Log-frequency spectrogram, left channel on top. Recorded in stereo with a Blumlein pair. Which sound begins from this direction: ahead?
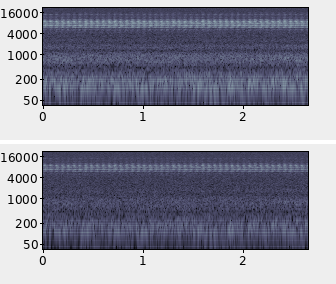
An insect, at 0.0 s.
